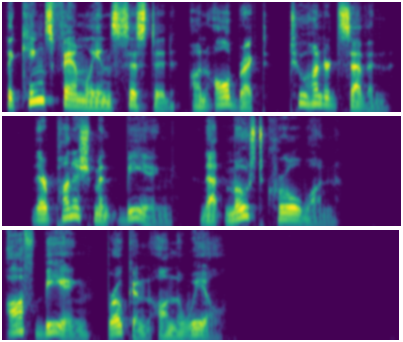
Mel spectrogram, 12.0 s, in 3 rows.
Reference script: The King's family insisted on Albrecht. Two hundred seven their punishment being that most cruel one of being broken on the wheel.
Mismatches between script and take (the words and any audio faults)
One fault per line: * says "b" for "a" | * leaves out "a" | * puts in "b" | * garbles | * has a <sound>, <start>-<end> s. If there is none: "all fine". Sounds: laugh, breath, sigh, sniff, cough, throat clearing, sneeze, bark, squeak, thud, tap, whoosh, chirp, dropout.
* says "off" for "of"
